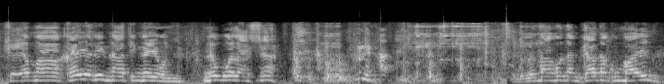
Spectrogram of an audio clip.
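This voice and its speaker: A man's voice: high-pitched, fairly even intonation, unhurried. A man playing a bitter, proud eldest son, cold and confrontational, in a Filipino radio drama. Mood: resentful. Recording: muffled, noisy radio broadcast.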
